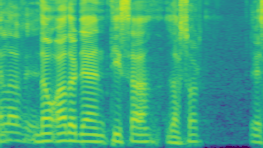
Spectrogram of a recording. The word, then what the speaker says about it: Tisa Lasorte: no other than Tisa Lasorte.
